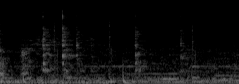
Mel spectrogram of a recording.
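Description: Scattered, irregular light clicks and taps from work at a computer drawing desk, over a low steady background hum.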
